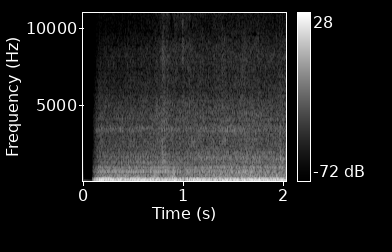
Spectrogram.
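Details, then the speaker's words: Sailboat's engine idling in the Mediterranean in winter: a low, steady drone that repeatedly dips and slows before recovering, while the overheat alarm stays silent. Idle rpm is sagging and the cause is unknown. "the engine's doing this like weird thing where it's just like it's not overheating, but at the same time it keeps slowing right down."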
